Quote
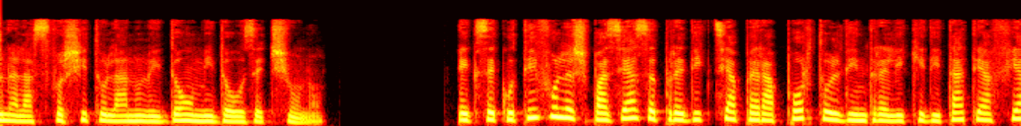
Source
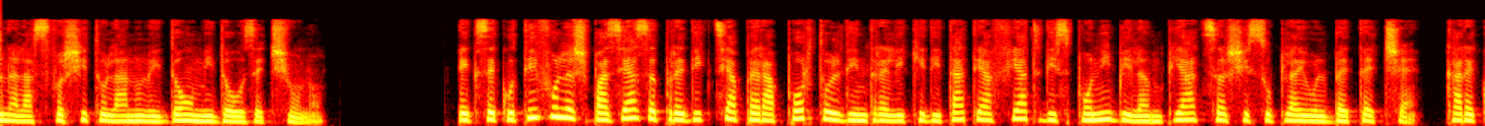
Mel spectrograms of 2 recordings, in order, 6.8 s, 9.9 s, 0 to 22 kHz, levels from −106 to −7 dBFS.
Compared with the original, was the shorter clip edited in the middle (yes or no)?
no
